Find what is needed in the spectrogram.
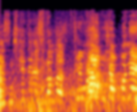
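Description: Mostly speech: a man's voice in short stretches, quieter than the surrounding commentary, over low background noise.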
